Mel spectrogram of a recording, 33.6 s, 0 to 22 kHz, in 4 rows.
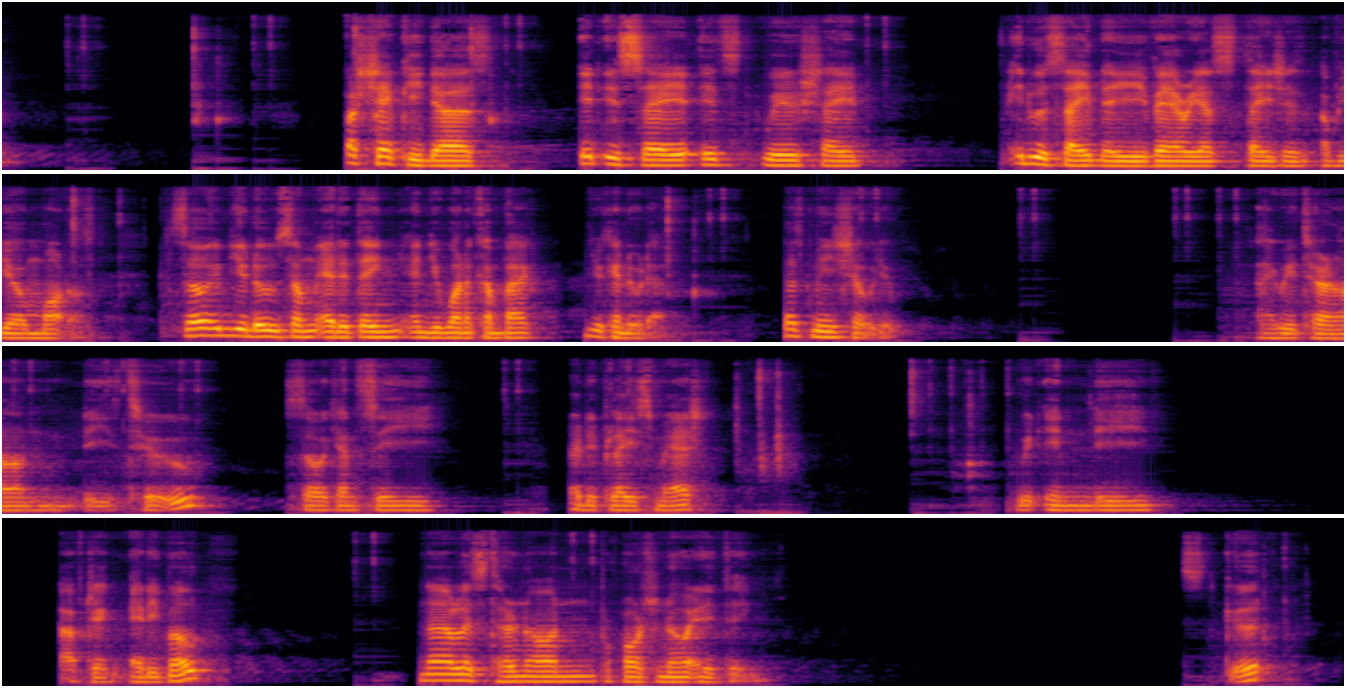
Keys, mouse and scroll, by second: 0.9 Tab, 0.9 click, 2.0 1, 2.6 Tab, 5.1 click, 6.3 middle click, 8.6 shift+middle click, 9.4 middle click, 11.0 middle click, 11.2 shift+middle click, 11.3 scroll down 1, 11.8-12.2 scroll up 1, 12.2 Tab, 13.4 click, 14.4-17.6 click, 18.7 click, 19.1 scroll up 2, 19.6 click, 21.2 KP_Decimal, 22.3 shift+middle click, 22.6 middle click, 22.8 scroll up 2, 27.1 click, 28.4 click, 32.6 middle click.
